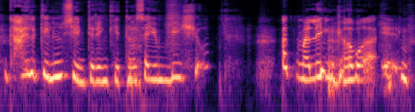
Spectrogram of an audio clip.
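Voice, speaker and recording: A Filipino woman playing an older, guilt-troubled mother with a husky voice in a radio drama. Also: a little high, unhurried, no room sound, clean studio sound. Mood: regretful.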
